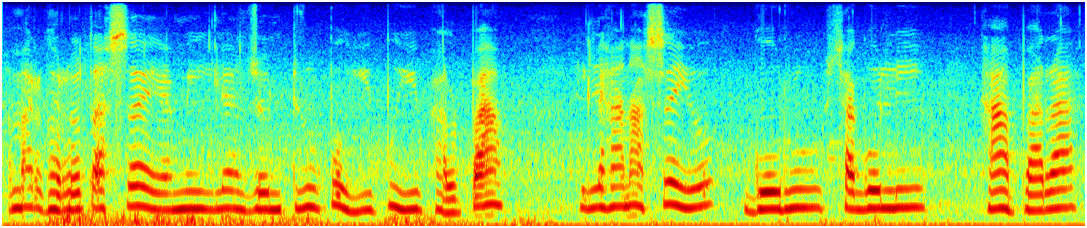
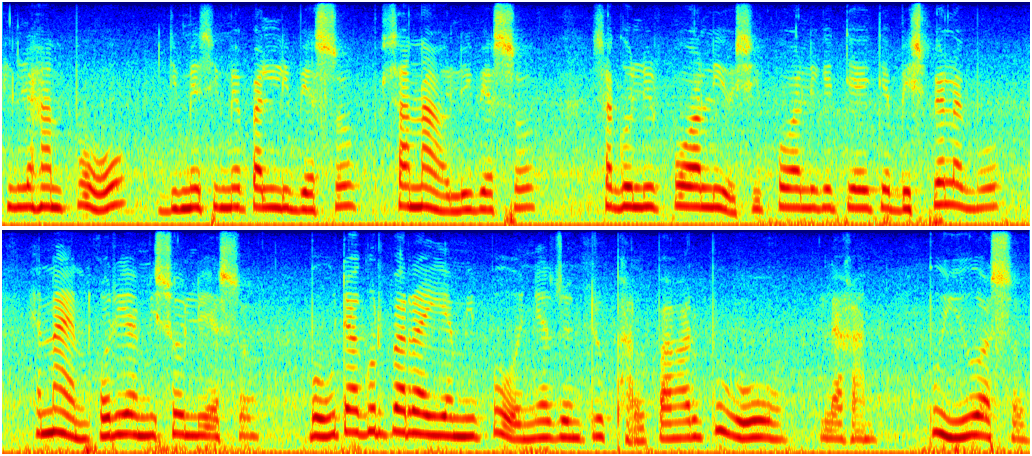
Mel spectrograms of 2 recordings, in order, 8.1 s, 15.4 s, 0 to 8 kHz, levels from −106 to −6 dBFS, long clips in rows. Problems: none marked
